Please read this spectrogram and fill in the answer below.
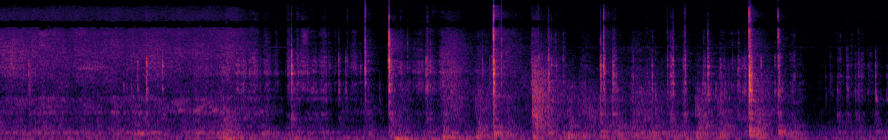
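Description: Sharp plastic clicks and taps from fingers handling a thermostat wallplate and its wiring terminals, a scattered run of them starting about three seconds in, after a faint steady hiss.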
